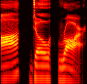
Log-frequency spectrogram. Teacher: But the real magic, that happens at the end. There is an incredibly strong, powerful stress on the final rar. Adorar. It actually requires your mouth to open wide, literally projecting that adoration outward.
